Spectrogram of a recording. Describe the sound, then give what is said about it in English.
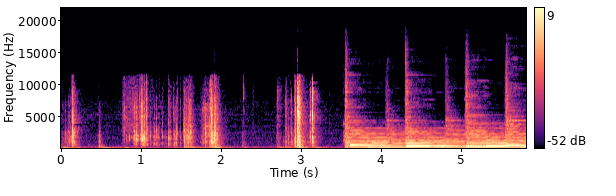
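A cassette tape being pushed into a player makes a run of mechanical clicks and clacks at an irregular pace, then music starts up loudly and continues. “So let's stick that cassette in and get going.”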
